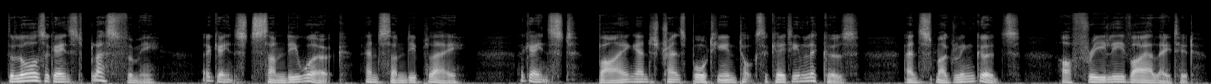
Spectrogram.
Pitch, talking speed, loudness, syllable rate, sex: 110 Hz, 110 wpm, -19 LUFS, 4.2 syllables/s, male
